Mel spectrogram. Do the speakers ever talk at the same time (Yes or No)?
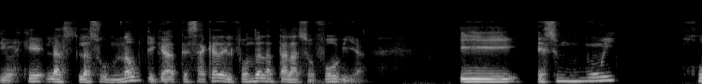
No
